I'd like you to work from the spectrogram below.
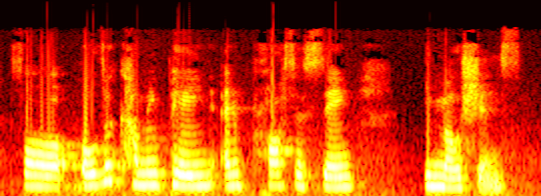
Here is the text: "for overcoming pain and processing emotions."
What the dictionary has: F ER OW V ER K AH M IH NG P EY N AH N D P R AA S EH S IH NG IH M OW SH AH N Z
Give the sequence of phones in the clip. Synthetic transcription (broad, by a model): F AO OW V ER K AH M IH NG P EY N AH N P R AA S EH S IH NG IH M OW SH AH N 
